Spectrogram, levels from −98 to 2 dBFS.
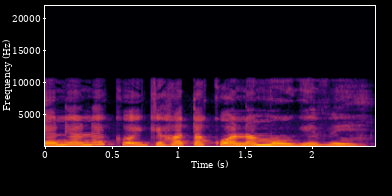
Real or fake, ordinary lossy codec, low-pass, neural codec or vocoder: real; none; none; none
